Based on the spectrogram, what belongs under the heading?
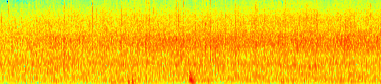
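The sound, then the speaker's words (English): Steady audience applause fills the whole stretch, a dense wash of many hands clapping at an even, sustained loudness with no pauses or voices standing out. “Let's clap it up for these guys.”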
